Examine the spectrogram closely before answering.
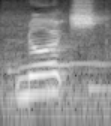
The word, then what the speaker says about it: Norge: word Norwegian is Norway but the local language pronounces it Norge or nor egg Norwegian has two different languages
